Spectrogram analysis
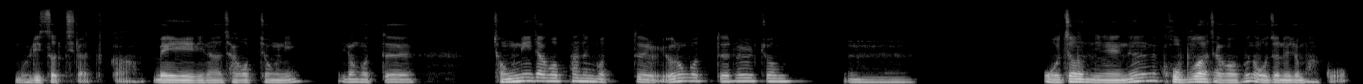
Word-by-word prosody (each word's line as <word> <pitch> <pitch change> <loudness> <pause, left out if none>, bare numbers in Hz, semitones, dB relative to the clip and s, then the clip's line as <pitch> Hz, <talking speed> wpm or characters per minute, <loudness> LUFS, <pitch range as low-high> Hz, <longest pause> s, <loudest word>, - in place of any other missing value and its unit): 뭐 105 0 -5
리서치라든가 110 +6 -5
메일이나 95 -2 +3
작업 100 0 -4
정리 100 +5 -2 0.4
이런 115 -6 -3
것들 110 +1 -3 0.8
정리 140 +7 +2
작업하는 150 -3 0
것들 115 -3 -4
요런 145 +6 +1
것들을 150 -1 -2
좀 140 -1 0 0.6
음 105 -1 -5 1.3
오전에는 110 +7 +3
고부화 120 -3 +4
작업은 100 +7 0
오전에 100 -4 +3
좀 95 0 +1
하고 110 -2 -8
115 Hz, 220 characters per minute, -24 LUFS, 100-140 Hz, 1.3 s, 고부화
